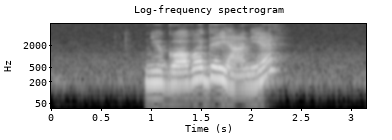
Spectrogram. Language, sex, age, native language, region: Slovenian, female, 50-59, Slovenian, Central Slovenia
